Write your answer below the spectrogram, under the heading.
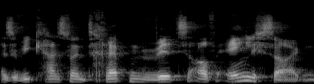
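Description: An American-accented man speaks at a medium pitch. The recording is very clean with a silent background. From US, New York. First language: English (speaking German). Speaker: NLP trainer and singing teacher. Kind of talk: solo podcast talk.

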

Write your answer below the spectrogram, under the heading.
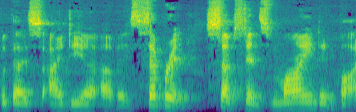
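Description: A man speaks with a high-pitched voice. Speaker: podcast host. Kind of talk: casual discussion. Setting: campus studio.

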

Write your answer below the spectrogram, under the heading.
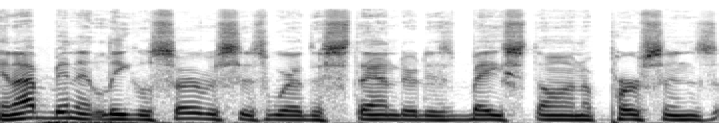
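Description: A man with an American accent speaks at a fairly quick pace in a normal speaking voice, his pitch fairly high, on a very clean recording with a silent background. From US Northeast, Newark, New Jersey. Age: 60s. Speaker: radio DJ and attorney. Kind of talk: radio interview.

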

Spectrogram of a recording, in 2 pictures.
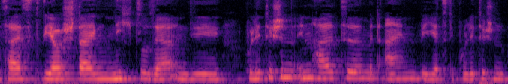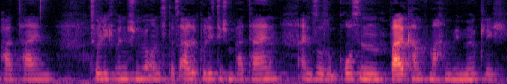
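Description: Against audible room echo, a woman speaks at a fairly slow pace in a monotone, flat intonation. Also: medium pitch for a woman. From Scotland. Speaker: EU liaison office youth projects staffer. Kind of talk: interview.

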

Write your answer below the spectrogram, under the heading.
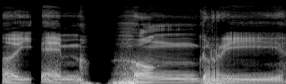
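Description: A put-on character voice from a man, growling and very deep, with monotone, flat intonation

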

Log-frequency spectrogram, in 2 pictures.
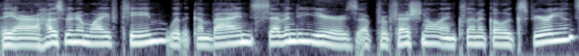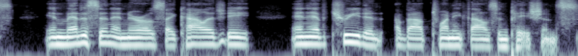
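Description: Here is a normal speaking voice from a woman, fairly low in pitch, at a moderate pace with ordinary pitch variation. The recording is very clean and dry, close and free of echo, with a silent background. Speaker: podcast host. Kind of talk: interview.

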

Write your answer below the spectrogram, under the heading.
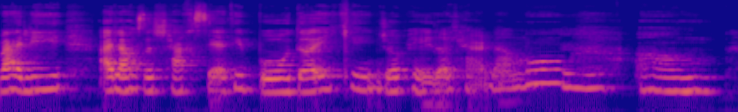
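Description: Room echo is audible as a woman speaks at a fairly slow pace. Her pitch is medium, with ordinary variation. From Iran. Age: 20s. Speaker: PhD student. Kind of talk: interview.

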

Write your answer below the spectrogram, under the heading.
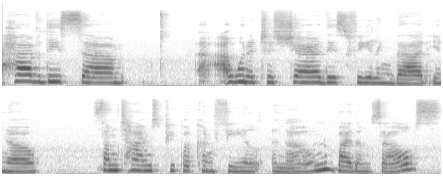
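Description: Speaking very slowly in a high pitch, a woman with a Swedish accent has a dark, mellow tone. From Sweden. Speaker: rock singer. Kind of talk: interview.

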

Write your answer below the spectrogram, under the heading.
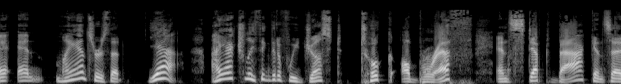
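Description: With an American accent, a man speaks in a normal speaking voice at a fairly quick pace, his intonation lively and the sound dry and close with no echo. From New York City. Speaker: magazine editor and author. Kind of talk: interview.

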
